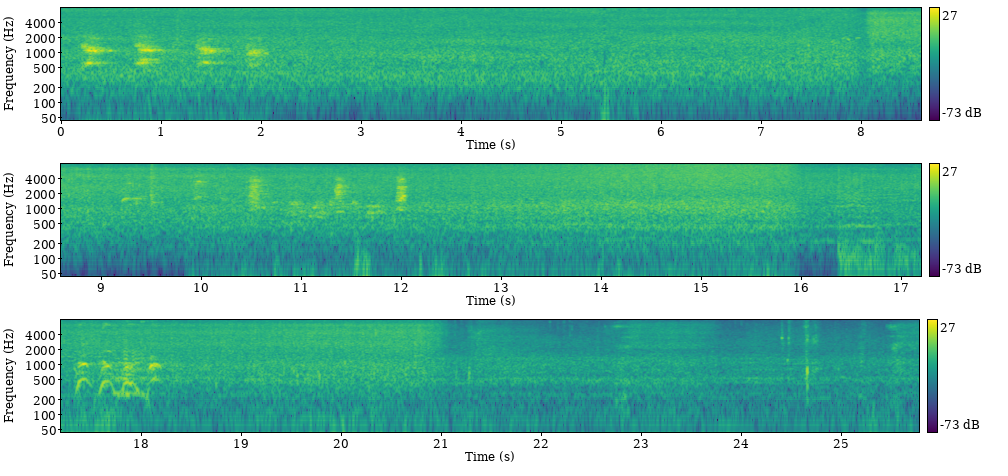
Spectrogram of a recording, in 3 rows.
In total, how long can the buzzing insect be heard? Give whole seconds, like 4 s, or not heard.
16 s.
